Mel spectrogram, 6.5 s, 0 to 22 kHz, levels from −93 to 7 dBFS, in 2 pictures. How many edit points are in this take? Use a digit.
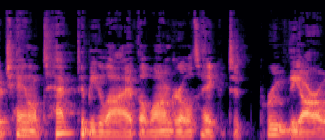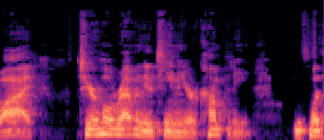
0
